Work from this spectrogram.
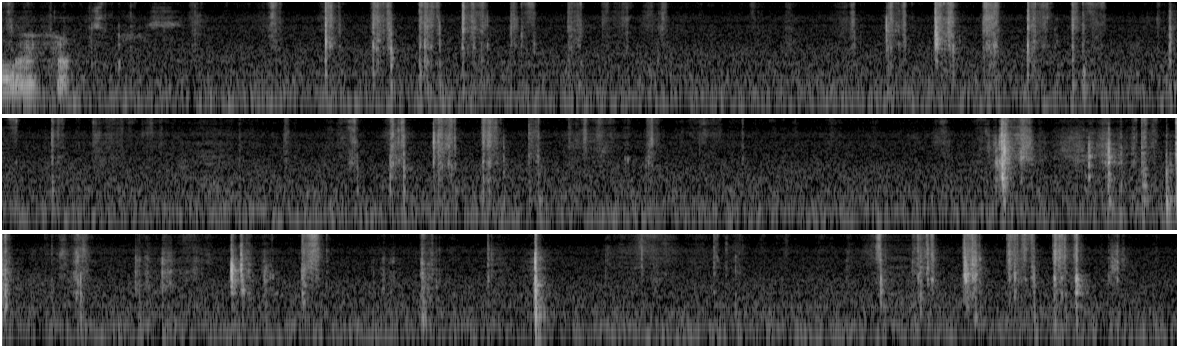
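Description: Tarot cards are shuffled up close in quick, crisp riffling bursts and soft slaps, repeated in irregular clusters throughout, with a person talking quietly between them.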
